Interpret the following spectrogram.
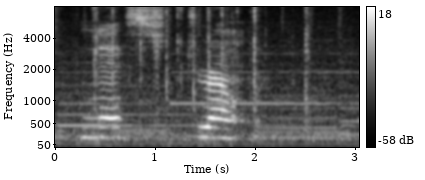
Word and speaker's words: minestrone: Minestrone. I need like a pronunciation.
